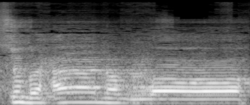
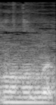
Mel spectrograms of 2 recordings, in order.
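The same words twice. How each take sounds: First: It is said slowly and carefully, once. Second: It is said rapidly and mechanically, repeated. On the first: The speaker calls it right. "এভাবে এক নিঃশ্বাসে একবার এবং বিশুদ্ধ উচ্চারণ করে পড়া উচিত" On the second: The speaker calls it wrong. "এরকম না"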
